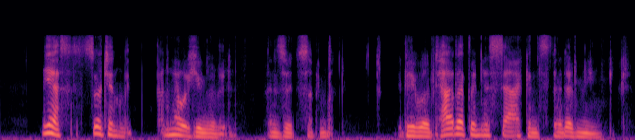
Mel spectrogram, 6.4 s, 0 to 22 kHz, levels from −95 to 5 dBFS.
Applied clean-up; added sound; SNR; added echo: neural diffusion model UNIVERSE++.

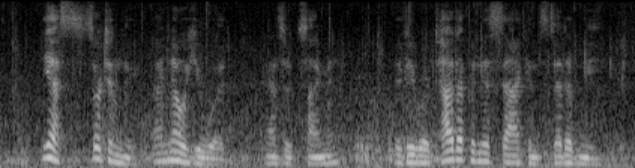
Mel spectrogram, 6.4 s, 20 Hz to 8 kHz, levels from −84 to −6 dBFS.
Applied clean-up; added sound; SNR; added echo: none; Thunder / Rain; 10 dB; none.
